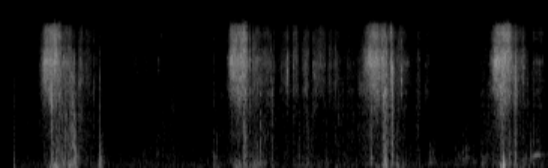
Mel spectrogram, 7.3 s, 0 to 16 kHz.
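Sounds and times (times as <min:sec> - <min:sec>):
book pages flipping: 0:00.5 - 0:01.4, 0:02.9 - 0:05.8, 0:06.4 - 0:07.2.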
